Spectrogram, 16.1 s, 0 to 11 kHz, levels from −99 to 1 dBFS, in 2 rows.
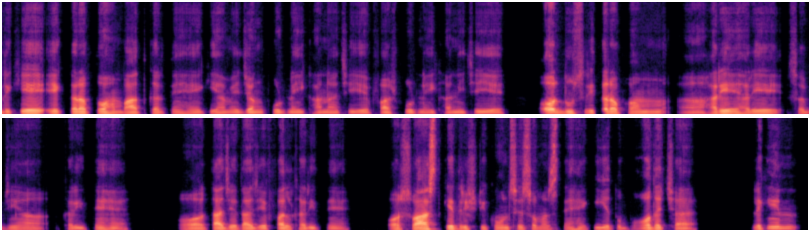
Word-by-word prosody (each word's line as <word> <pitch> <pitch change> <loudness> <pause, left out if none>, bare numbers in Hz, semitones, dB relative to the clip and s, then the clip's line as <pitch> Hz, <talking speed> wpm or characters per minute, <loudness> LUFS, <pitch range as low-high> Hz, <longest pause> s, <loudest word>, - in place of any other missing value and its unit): देखिए, 140 +4 +5
एक 135 0 -1
तरफ 130 0 +7
तो 130 - +5
हम 125 -2 0
बात 115 -1 +4
करते 115 0 -7
हैं 115 -1 -8
कि 120 +1 -9
हमें 110 -1 -5
जंक 110 -1 -1
फूड 110 -1 -5
नहीं 105 0 -5
खाना 105 -1 -6
चाहिए, 100 -1 -6
फ़ास्ट 105 +1 -4
फ़ूड 110 -2 -5
नहीं 100 +2 -9
खानी 105 -1 -6
चाहिए 100 0 -4 0.4
और 175 0 +10
दूसरी 150 +4 -2
तरफ 125 -2 +6
हम 130 0 -3 0.2
अ, 105 -2 -8
हरे-हरे 120 -3 +2 0.2
सब्ज़ियाँ 120 0 -8 0.2
खरीदते 110 +3 -7
हैं 115 -5 -6 0.5
और 115 -1 -1
ताज़े-ताज़े 115 -1 +2
फल 115 +2 +3
खरीदते 110 -2 -6
हैं 105 +1 -10 0.4
और 125 0 0
स्वास्थ्य 145 +4 +8
के 145 - +7
दृष्टिकोण 130 0 -5
से 135 - -5
समझते 120 -1 -6
हैं 125 -1 -8
कि 145 - -9
ये 140 - 0
तो 130 - -12
बहुत 115 +5 0
अच्छा 120 -4 -1
है। - - -7 0.6
लेकिन 190 +2 -1
120 Hz, 180 wpm, -24 LUFS, 110-130 Hz, 0.6 s, और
